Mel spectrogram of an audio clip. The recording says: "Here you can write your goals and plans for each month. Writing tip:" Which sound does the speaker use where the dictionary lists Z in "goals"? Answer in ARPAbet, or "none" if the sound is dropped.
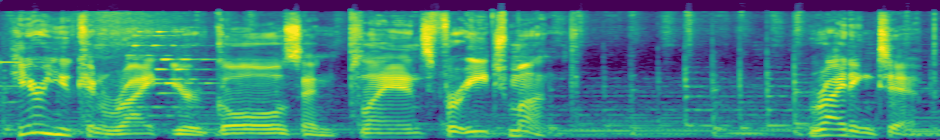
Z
